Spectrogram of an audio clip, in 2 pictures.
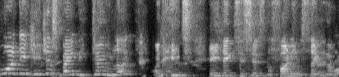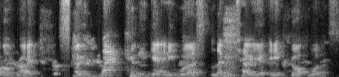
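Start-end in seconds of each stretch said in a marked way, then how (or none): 0.0-1.4 mock shrill, high, upset shout. Speaker retells running back after squeaking and yelling at the one who caused it; retelling a yell. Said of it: "I start yelling at Sienkiewicz".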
